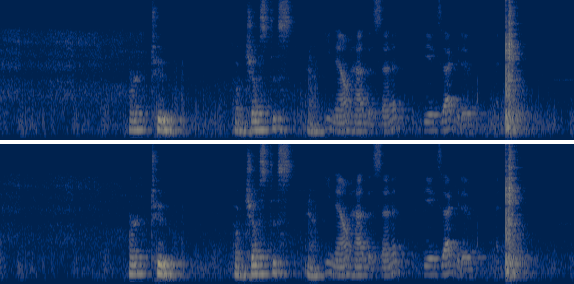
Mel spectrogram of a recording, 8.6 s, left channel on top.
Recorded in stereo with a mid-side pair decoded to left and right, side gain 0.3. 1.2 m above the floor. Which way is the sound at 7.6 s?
15° left.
